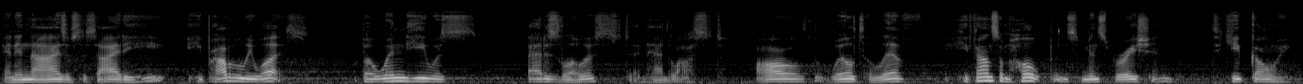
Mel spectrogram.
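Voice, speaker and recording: An actor playing an earnest reformed supervillain turned counselor, speaking gently and encouragingly while narrating an audio drama. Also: male voice, mid-range voice, unhurried, vocal fry.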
